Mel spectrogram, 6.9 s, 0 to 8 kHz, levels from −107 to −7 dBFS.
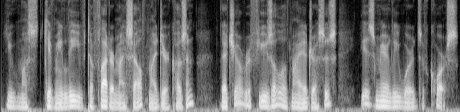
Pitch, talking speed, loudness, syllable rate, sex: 95 Hz, 190 wpm, -21 LUFS, 5.5 syllables/s, male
